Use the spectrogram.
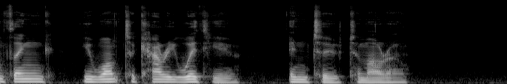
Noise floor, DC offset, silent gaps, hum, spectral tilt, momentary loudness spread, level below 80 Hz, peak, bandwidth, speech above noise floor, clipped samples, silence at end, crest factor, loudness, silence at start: -62 dBFS; under 0.1%; none; none; -7 dB/octave; 13 LU; -54 dBFS; -4 dBFS; 16.5 kHz; 42 dB; under 0.1%; 1 s; 16 dB; -22 LUFS; 0 s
